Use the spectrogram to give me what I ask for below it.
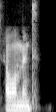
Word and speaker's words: LMNT: I think it's pronounced Element. L-M-N-T.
